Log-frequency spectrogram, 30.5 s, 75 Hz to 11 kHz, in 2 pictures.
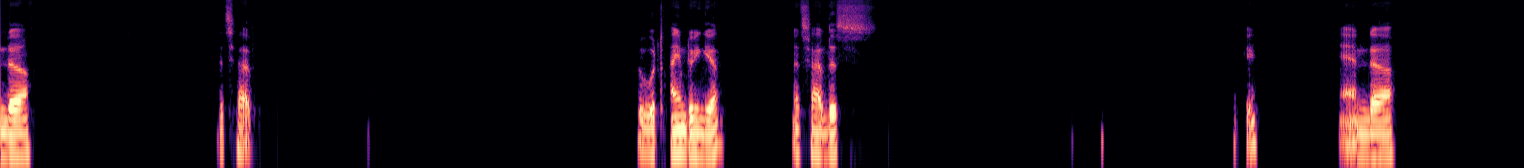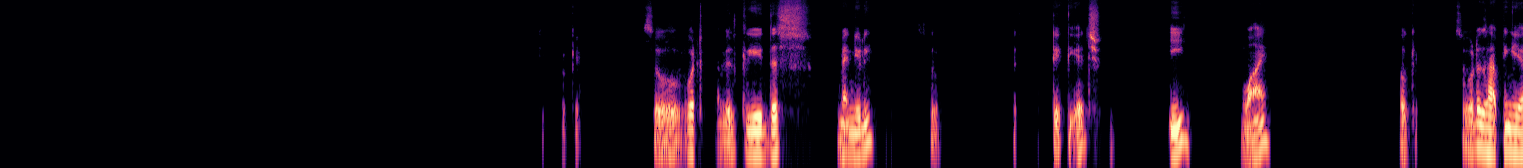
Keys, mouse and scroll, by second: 2.3 2, 2.6 click, 3.5 alt+shift+click, 4.1 alt+shift+click, 4.5 alt+shift+click, 4.9 alt+shift+click, 5.3 alt+shift+click, 5.7 alt+shift+click, 6.0 alt+shift+click, 6.9 ctrl+r, 9.2 Escape, 9.5 1, 9.9 click, 10.6 g, 14.9 click, 16.5 s, 18.3 g, 22.6 click, 24.3 x, 25.2 click, 26.8 e, 29.5 Escape, 30.0 ctrl+z.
